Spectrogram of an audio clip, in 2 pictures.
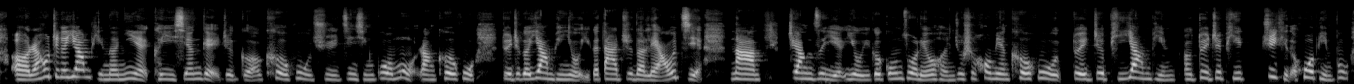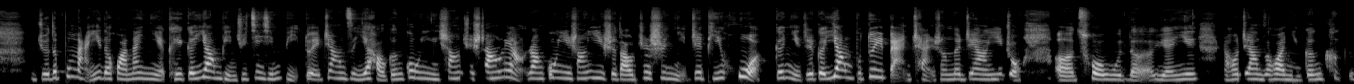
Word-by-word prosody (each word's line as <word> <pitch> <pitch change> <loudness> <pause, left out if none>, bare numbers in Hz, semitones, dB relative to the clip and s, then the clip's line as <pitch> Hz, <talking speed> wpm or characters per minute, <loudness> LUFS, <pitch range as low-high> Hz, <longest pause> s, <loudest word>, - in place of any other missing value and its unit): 呃， 220 -2 +7
然 235 - +6
后 360 - +2
这 360 - 0
个 335 - +6
样 340 -1 +6
品 240 -9 -8
呢， 225 0 -1
你 250 +4 -5
也 230 -4 +2
可 240 - -9
以 235 -1 -5
先 250 +4 +5
给 255 - +1
这 225 - -4
个 205 -1 -6
客 265 -1 -1
户 245 -1 -8
去 220 0 -5
进 240 +3 -6
行 225 -1 -4
过 270 0 0
目， 300 +3 -3
让 230 -2 +1
客 260 -3 +3
户 245 -2 -4 0.3
对 250 - +1
这 250 - -2
个 245 -1 +4
样 275 -3 +5
品 235 -1 -5
有 215 -3 -2
一 - - -9
个 230 - -2
大 245 0 +3
致 250 +2 -5
地 230 -2 +2
了 205 +5 +2
解。 320 - +3 0.3
那 245 -2 +8 0.3
这 295 -2 +3
样 265 -1 +3
子 255 +1 -1
也 205 -4 -3
有 235 -2 0
一 210 - -7
个 240 - +2
工 260 +2 -3
作 270 -2 +1
留 220 +1 0
痕， 210 -3 -8
就 245 - -6
是 265 - -2
后 290 +2 -2
面 250 -2 -2
客 265 +1 +1
户 260 -6 -2
对 245 -3 +4
这 260 +4 0
批 255 +2 -7
样 295 -5 +5
品 215 -4 -9
呃， 240 -1 -5
对 290 +6 -2
这 290 +2 -2
批 275 -1 -7
具 355 -3 +5
体 - - -7
的 - - -5
货 330 -2 +3
品 240 -8 -7
不 295 +5 -9 0.3
你 225 - -16
觉 240 +1 0
得 300 - +2
不 375 - -7
满 310 -7 -1
意 290 - -4
的 270 - 0
话， 245 -2 +3
那 260 +3 -2
你 255 -3 -5
也 210 - -3
可 260 -1 -6
以 245 - -2
跟 265 +4 +1
样 315 -4 +4
品 225 -6 -7
去 245 - -6
进 280 +4 -1
行 255 +2 -4
比 225 -8 -13
对， 245 -3 -1
这 275 +7 -3
样 275 -2 -4
子 255 -1 -2
也 265 +4 +2
好 235 - +1
跟 230 +4 -5
供 310 -1 -2
应 250 -4 -6
商 280 +3 0
去 275 -1 -8
商 285 +2 +5
量， 320 -1 0
让 275 -1 +3
供 315 - -4
应 275 -2 -4
商 275 +2 -1
意 300 -1 -4
识 250 -2 0
到 225 -1 +3
这 285 +5 -5
是 285 +2 +3
你 235 -6 -8
这 285 - -2
批 275 +2 -5
货， 355 +4 +3
跟 295 +1 -1
你 235 - -4
这 245 +4 0
个 255 -1 +4
样 335 -1 +5
不 265 - -11
对 350 +3 +1
板 225 - +3
产 - - -2
生 230 +2 -6
的 240 - -3
这 255 - -2
样 240 -2 -1
一 240 +1 -6
种， - - 0 0.3
呃， 190 -1 +2
错 250 +4 +3
误 225 -1 -3
的 205 0 -5
原 215 0 -3
因。 245 +1 -1 0.2
然 - - -9
后 235 - -1
这 250 - -4
样 245 -1 +1
子 230 - -6
的 - - -5
话， 240 -1 +4
你 210 -3 -9
跟 225 +3 -4
客 - - -11
250 Hz, 330 characters per minute, -23 LUFS, 230-280 Hz, 0.3 s, 那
